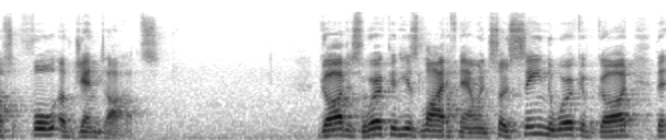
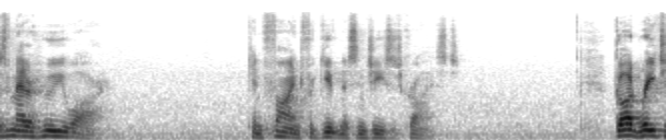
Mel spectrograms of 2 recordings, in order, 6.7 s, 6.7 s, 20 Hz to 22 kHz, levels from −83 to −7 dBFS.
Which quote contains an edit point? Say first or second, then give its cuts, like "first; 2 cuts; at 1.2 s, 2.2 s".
first; 1 cut; at 3.6 s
